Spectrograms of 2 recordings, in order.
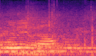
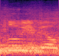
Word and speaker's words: Louisville: I said Louisville because that's not how you say it, but that's how you would understand it. Right, yeah. Louisville, if you live in Louisville, you lose all kinds of letters.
